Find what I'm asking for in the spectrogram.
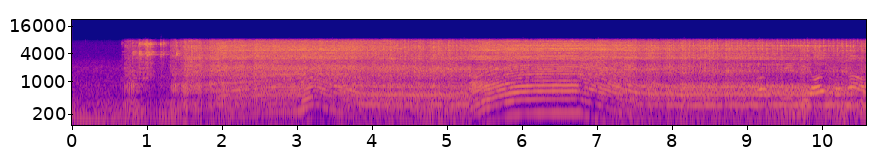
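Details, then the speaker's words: Homelite Pro 4620C 46cc two-stroke chainsaw with new carburetor and fuel lines: fast steady idle with a couple of throttle blips, settling above normal. Idle set too high; lower it by richening the idle mixture screw or turning the idle speed screw. "this right now is running perfect it's got a brand new carburetor on it uh brand new fuel lines with the idle's a little high you can use this screw here to richen it up a little bit and it'll bring the idle down"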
